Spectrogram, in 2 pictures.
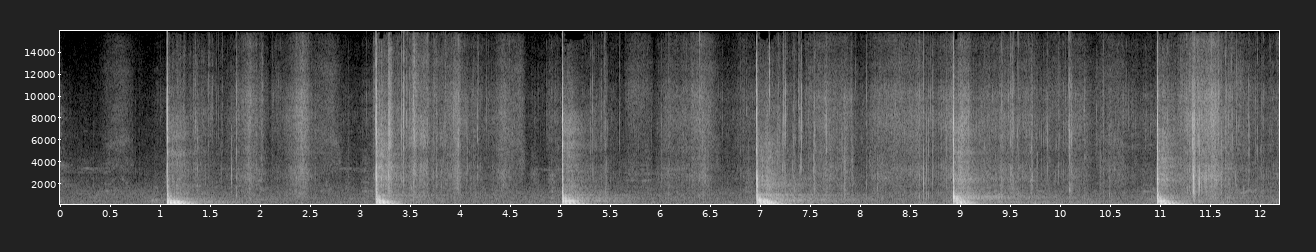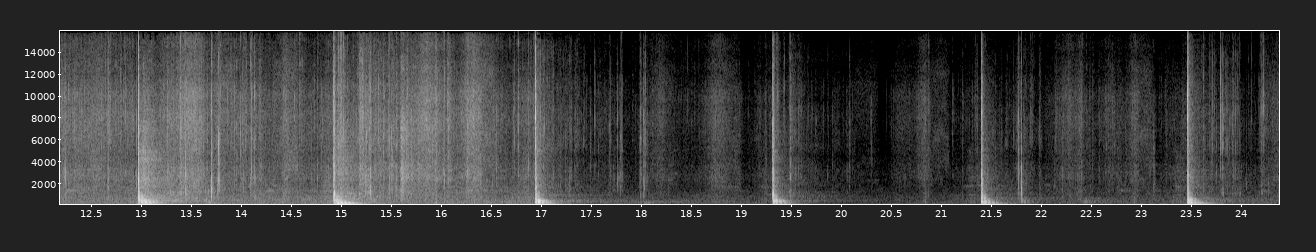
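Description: An axe chops into a log with sharp, regular thuds.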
